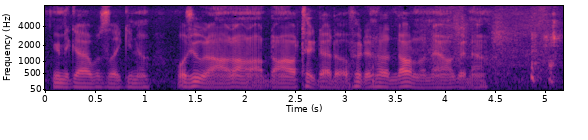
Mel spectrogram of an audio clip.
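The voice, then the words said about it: Put-on Deep South accent. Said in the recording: “He was also Southern. ... Good impression there, man. ... I tried to sound like that ... Deep South people”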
